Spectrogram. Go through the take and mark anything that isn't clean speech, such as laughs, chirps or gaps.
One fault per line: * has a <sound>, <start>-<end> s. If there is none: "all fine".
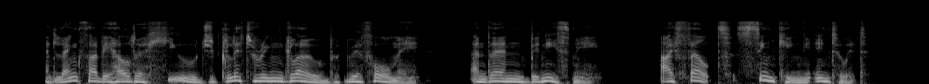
all fine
